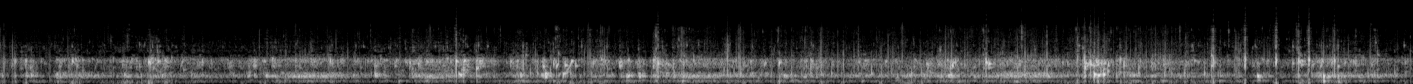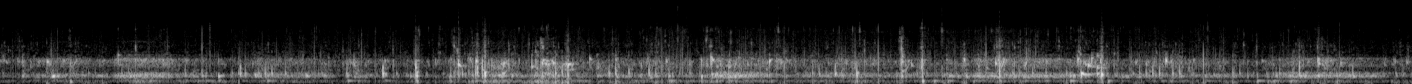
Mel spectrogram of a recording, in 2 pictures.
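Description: Underwater sound picked up by a camera in its waterproof housing: a steady, muffled wash of water with frequent small clicks and knocks.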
